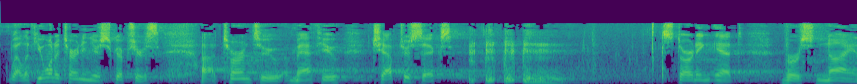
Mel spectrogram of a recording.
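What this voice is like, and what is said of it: Slightly raspy voice. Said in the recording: “Excuse my voice. It's a little bit, little raspy. ... I've had some bronchitis this week”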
